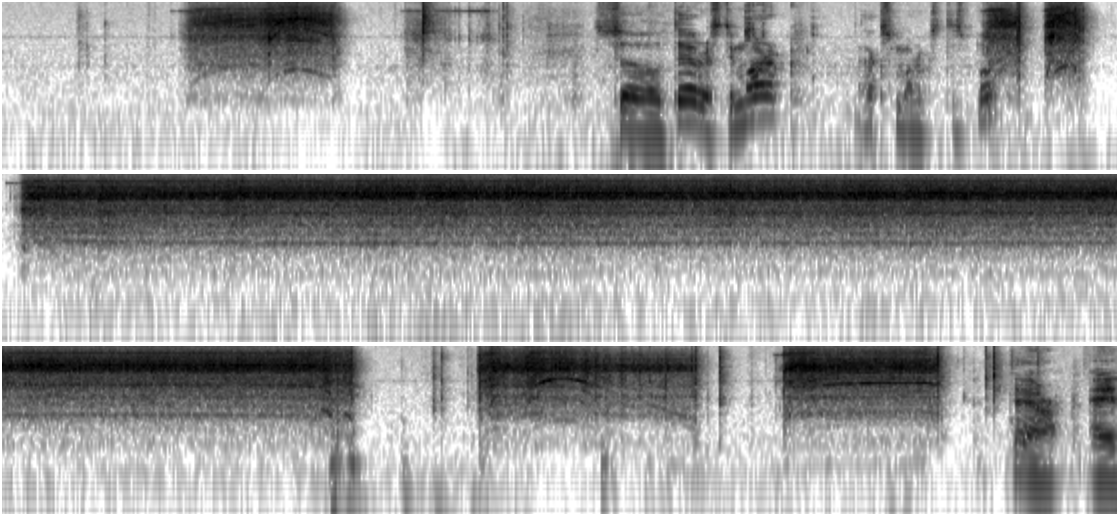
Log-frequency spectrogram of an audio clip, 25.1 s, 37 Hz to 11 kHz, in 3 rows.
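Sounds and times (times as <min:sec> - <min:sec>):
electric drill whining: 0:01.3 - 0:03.7, 0:07.4 - 0:19.5, 0:20.3 - 0:23.9.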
